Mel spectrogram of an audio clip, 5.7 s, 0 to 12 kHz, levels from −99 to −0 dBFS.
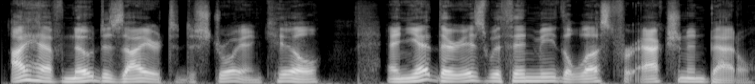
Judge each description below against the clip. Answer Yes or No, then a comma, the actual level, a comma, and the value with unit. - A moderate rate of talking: No, fast, 210 wpm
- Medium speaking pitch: No, low, 125 Hz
